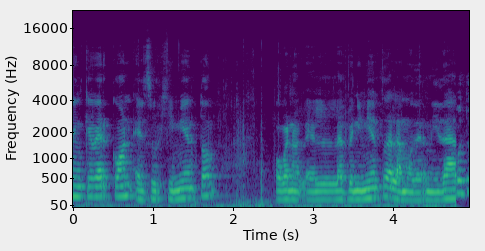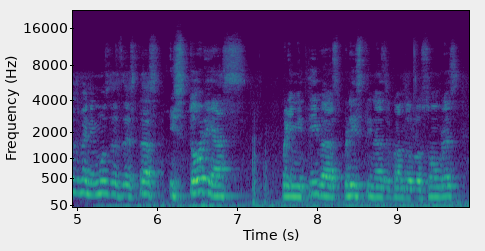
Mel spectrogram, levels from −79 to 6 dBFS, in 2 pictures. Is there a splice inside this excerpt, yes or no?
yes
